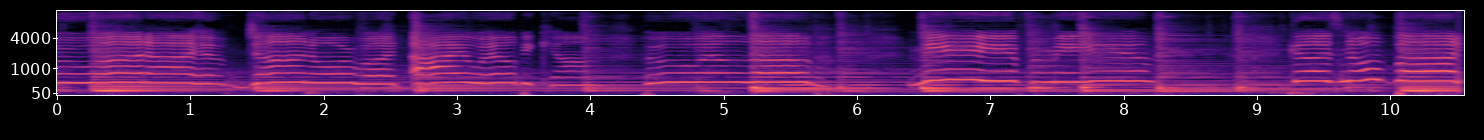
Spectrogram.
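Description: Acoustic guitar strummed in steady chords under a solo singer's slow melody of long held notes, a live vocal performance into a microphone.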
